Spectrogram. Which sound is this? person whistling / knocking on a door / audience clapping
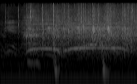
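audience clapping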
